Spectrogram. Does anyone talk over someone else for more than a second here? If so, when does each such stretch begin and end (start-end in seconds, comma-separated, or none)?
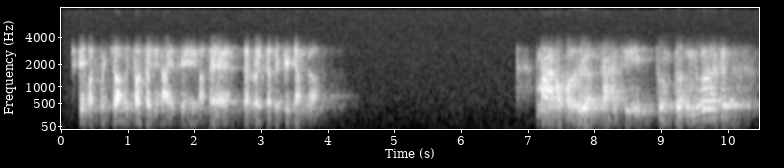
none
